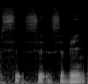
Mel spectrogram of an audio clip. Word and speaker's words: Sevigny: How do you say her last name? – Sevigny.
